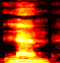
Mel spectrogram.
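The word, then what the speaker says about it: لام: Lamb is pronounced from the top of the mouth as we can see here in the card. The the dot is at the top here and this is where the letter lamb should be pronounced.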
